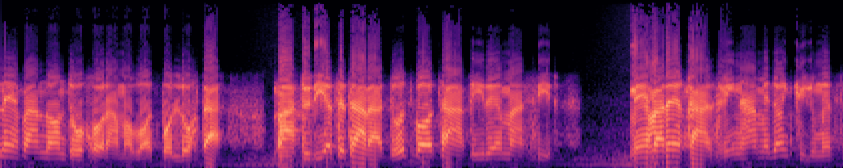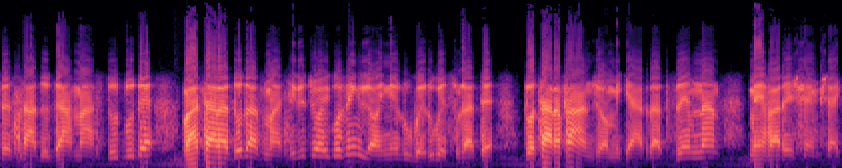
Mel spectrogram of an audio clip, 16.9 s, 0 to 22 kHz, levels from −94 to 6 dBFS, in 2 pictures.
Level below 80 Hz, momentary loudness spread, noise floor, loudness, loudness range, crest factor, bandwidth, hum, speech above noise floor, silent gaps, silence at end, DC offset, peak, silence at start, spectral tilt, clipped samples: -62 dBFS; 9 LU; -53 dBFS; -17 LUFS; 2 LU; 18 dB; 20 kHz; none; 35 dB; none; 0.05 s; under 0.1%; 0 dBFS; 0 s; -1.5 dB/octave; under 0.1%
